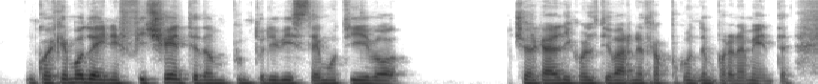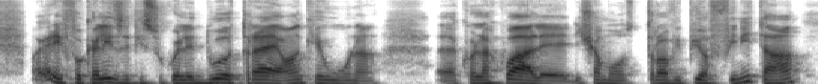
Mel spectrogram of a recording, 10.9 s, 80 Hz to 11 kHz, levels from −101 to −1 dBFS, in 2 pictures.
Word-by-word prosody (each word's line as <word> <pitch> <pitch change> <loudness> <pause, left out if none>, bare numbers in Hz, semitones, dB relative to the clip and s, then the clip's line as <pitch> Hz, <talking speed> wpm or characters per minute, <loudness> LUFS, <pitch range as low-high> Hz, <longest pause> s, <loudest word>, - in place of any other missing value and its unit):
in 135 - -12
qualche 140 +1 -2
modo 150 0 +2
è - - +3
inefficiente 135 +2 -1
da 125 - -2
un 120 - -4
punto 125 0 -8
di 125 - -3
vista 125 0 -2
emotivo, 120 -1 -4 0.6
cercare 125 -2 -1
di - - -1
coltivarne 125 -1 -3
troppo 120 +1 -9
contemporaneamente. 115 -2 -7 0.4
Magari 155 - +2
focalizzati 140 -1 +2
su 130 +1 +2
quelle 130 -1 +1
2 145 +4 +3
o 145 - +3
3 140 -1 +6
o 115 - +2
anche 135 +1 -1
1, 120 -4 -4 0.4
uhm, 110 0 -6
con 130 - -2
la 125 0 +2
quale, 120 -6 +6
diciamo, 120 0 -3
s 115 - -15
trovi 130 -1 -1
più 140 +3 0
affinità, 135 +9 +1
125 Hz, 195 wpm, -22 LUFS, 120-135 Hz, 0.6 s, 3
